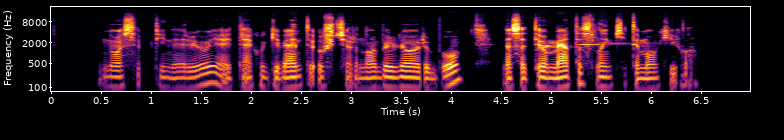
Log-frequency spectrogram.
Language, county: Lithuanian, Marijampolė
